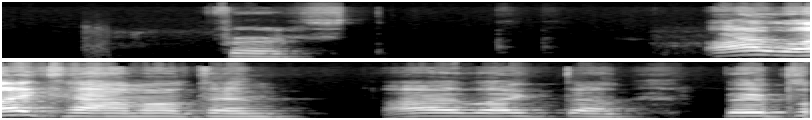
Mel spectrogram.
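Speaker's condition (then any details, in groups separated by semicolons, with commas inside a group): Cerebral palsy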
